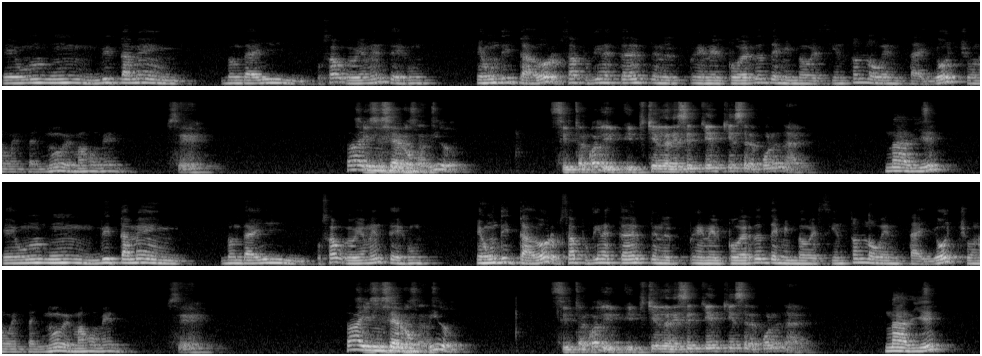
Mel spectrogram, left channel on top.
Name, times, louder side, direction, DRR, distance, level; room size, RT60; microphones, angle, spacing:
voice 1, 0.0-1.8 2.2-4.3 4.7-11.0 13.2-14.3 18.6-19.1, right 3 dB, 45° right, 0.4 m, -22 dB
voice 2, 11.4-11.9 13.4-14.1 15.3-17.9 19.0-19.1, left 1 dB, 15° left, 0.4 m, -23 dB
2.4 x 2.2 x 3.0 m
head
